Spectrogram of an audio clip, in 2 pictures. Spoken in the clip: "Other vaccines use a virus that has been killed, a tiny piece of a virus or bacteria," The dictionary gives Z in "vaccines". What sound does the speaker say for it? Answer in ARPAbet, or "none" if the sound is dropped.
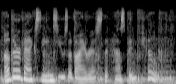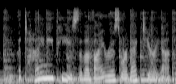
Z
